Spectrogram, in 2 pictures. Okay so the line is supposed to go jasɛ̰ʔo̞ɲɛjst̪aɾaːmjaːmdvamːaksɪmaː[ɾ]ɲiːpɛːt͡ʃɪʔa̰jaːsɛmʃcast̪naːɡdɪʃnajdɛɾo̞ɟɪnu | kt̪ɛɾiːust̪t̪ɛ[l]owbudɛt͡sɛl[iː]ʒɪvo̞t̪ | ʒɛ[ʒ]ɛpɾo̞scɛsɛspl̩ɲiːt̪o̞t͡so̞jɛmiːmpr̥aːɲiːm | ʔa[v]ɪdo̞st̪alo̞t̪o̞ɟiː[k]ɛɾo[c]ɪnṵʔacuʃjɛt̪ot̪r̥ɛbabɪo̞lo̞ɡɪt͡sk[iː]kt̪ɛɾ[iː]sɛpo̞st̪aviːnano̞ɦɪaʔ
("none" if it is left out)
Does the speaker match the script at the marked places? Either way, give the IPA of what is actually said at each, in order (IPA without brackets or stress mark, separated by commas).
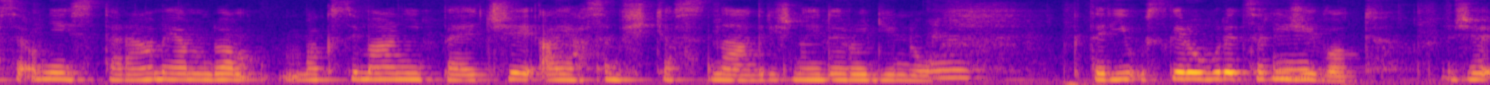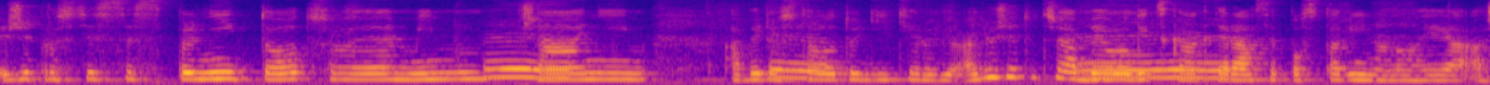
l, ɾ, iː, ʒ, b, c, ɟ, aː, aː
